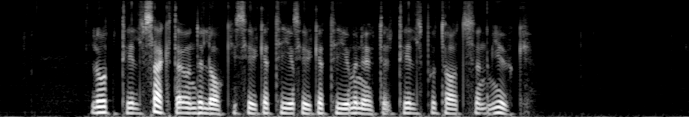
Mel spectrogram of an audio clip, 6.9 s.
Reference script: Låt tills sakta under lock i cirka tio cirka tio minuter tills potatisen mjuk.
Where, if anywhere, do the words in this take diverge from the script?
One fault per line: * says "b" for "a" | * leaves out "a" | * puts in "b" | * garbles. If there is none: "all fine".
all fine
